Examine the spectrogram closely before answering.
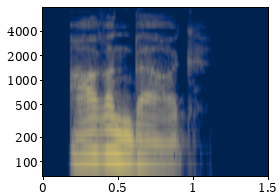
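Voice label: "Arenberg", German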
